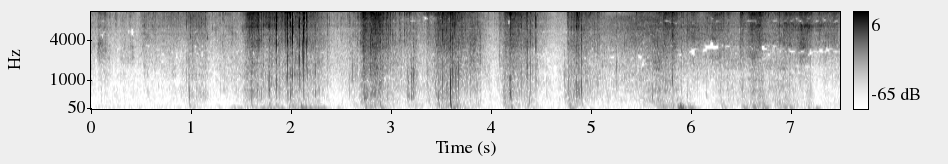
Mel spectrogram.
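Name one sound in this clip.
Footsteps crunch and rustle through dry grass and twigs.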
